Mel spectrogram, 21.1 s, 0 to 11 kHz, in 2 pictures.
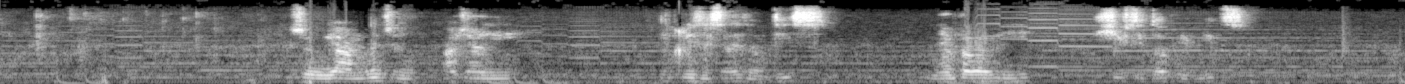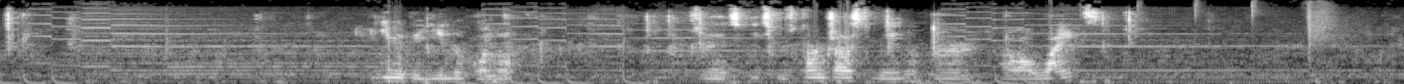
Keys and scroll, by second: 0.4 ctrl+Return, 5.6 shift+Up, 6.0-10.4 typing, 7.0 shift+Up, 10.6 Up, 14.1 ctrl+Return, 15.2 ctrl+-, 15.5 0, 16.7 ctrl+-, 19.3 ctrl+shift+t.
